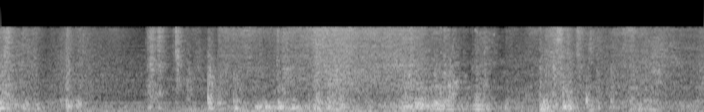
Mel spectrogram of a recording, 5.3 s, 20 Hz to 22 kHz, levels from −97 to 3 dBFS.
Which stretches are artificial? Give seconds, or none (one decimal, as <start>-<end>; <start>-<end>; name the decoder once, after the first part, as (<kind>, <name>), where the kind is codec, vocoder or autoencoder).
3.2-3.8 (vocoder, HiFi-GAN)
